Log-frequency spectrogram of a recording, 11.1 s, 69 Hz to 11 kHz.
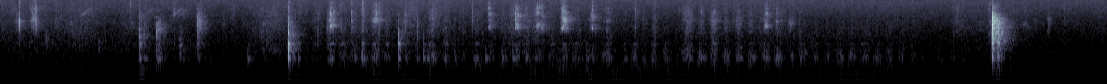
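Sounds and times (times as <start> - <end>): oil pastel scraping paper: 2.6 - 9.7.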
